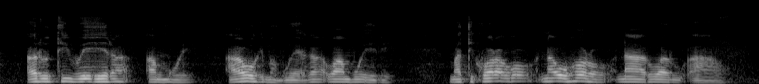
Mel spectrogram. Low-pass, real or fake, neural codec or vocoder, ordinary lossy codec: 9.9 kHz; fake; vocoder, 22.05 kHz, 80 mel bands, Vocos; none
